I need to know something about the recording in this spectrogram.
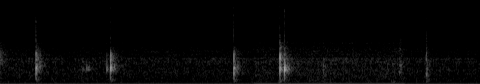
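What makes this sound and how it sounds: Long nails tap and shuffle a group of solid brass-coloured metal coins resting on a table. Five short, dry, clicky ticks sound at irregular intervals, quiet and centred in the midrange with little low end and almost no ring. Faint softer scrapes fall between them.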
